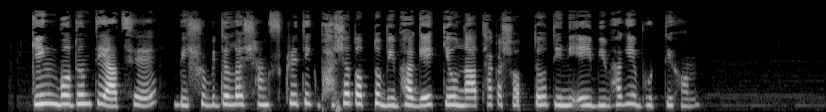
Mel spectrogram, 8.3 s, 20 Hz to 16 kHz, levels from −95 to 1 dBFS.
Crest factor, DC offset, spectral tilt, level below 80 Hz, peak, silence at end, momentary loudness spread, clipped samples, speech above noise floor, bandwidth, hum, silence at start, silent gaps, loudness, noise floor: 18 dB; under 0.1%; -3.5 dB/octave; -70 dBFS; -8 dBFS; 1.3 s; 12 LU; under 0.1%; 45 dB; 11.5 kHz; none; 0.3 s; none; -26 LUFS; -71 dBFS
